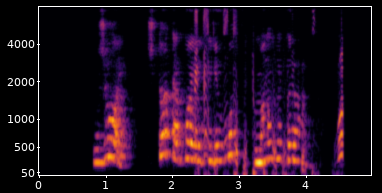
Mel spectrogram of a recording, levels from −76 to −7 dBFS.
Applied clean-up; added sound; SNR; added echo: neural mask model DeepFilterNet 3.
